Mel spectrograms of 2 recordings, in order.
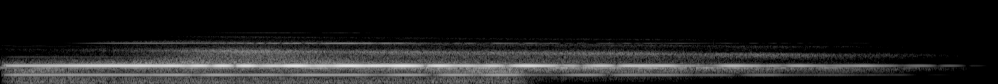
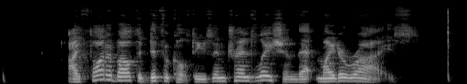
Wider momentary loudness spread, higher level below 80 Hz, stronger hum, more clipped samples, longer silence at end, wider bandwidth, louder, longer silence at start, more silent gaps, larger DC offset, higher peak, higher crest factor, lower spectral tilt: first, 20 LU vs 16 LU; first, -54 dBFS vs -68 dBFS; neither; neither; first, 1.2 s vs 0.55 s; second, 3.1 kHz vs 16 kHz; first, -14 LUFS vs -27 LUFS; second, 0 s vs 0.7 s; neither; neither; first, -4 dBFS vs -10 dBFS; second, 12 dB vs 20 dB; first, -7.5 dB/octave vs -5.5 dB/octave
